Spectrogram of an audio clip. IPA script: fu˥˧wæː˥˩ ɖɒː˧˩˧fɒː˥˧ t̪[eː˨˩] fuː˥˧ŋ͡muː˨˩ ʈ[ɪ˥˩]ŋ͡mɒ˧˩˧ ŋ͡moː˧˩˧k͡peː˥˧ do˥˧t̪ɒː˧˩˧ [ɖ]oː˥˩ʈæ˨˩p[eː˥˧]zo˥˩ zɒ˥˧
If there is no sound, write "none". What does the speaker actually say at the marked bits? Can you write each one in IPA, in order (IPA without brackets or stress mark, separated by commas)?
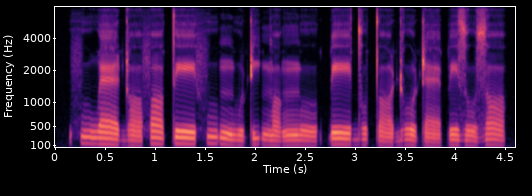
eː˥˧, i˥˩, ɖ, e˥˧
